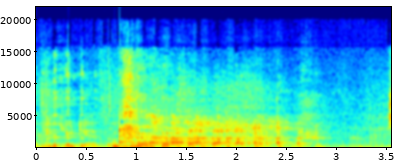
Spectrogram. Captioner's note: laughter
